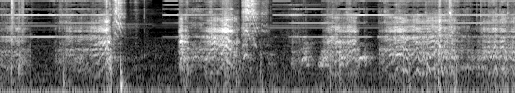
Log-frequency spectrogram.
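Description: Knobbly toy tyres scrape and clatter over logs and rocks.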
